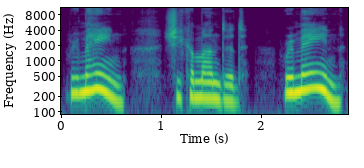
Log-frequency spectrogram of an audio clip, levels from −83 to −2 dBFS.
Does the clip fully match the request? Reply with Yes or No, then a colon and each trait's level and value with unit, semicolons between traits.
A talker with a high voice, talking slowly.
Yes: high, 215 Hz; slow, 85 wpm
